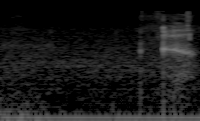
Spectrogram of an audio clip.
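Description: Faint steady microphone hiss from a voice-over recording, with a short breath near the end.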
